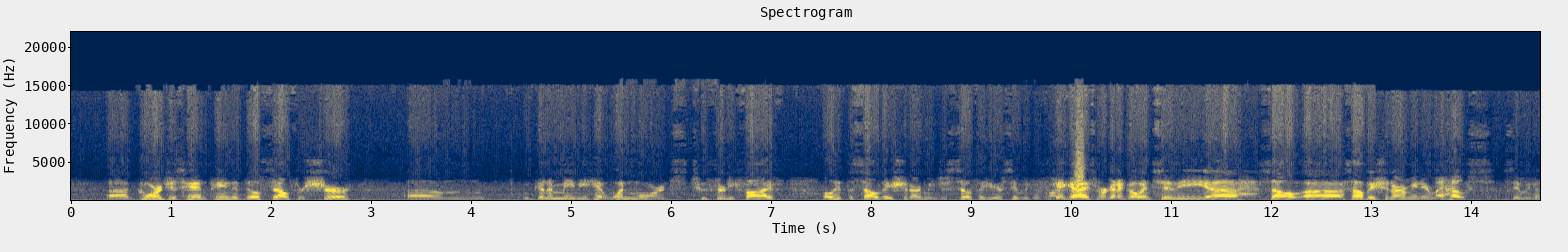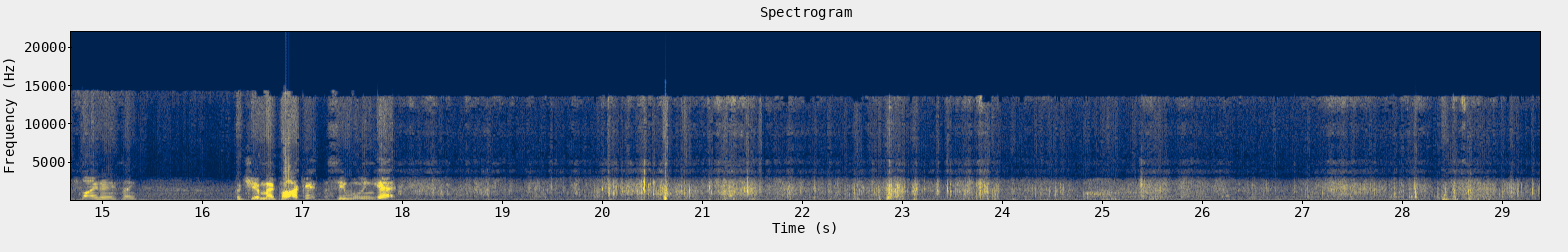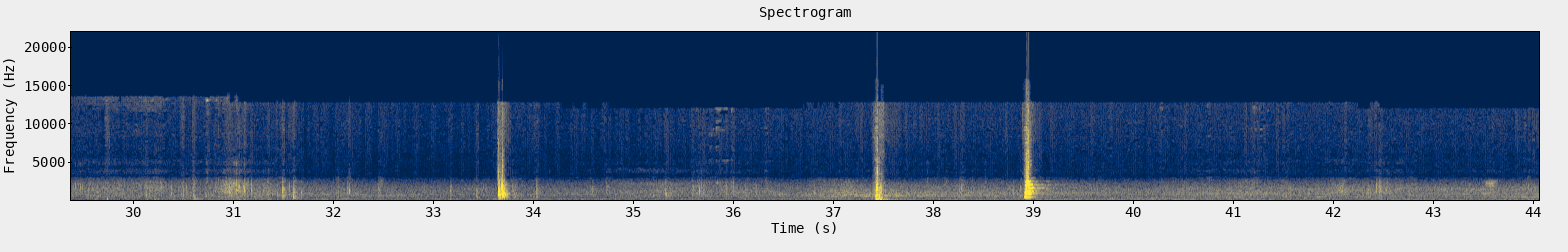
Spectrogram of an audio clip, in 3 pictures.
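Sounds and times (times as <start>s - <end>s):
camera handling rustling: 18.0s - 24.8s
car door shutting: 37.4s - 37.7s
car horn short toot: 38.9s - 39.3s.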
